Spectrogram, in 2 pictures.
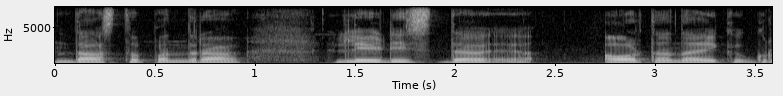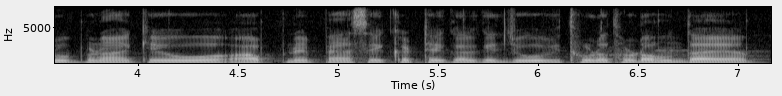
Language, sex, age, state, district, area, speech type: Punjabi, male, 30-45, Punjab, Jalandhar, urban, spontaneous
